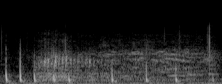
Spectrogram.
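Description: A horse, Reginald the Wonder Horse, whinnies as it is reined in at the Bar Cheerio Ranch in Arizona on a hot day: a drawn-out, wavering neigh over a series of sharp, irregular knocks like hooves clopping on hard ground.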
